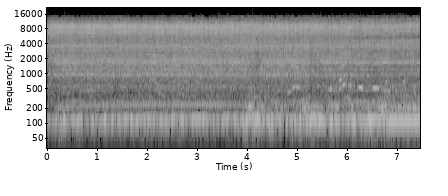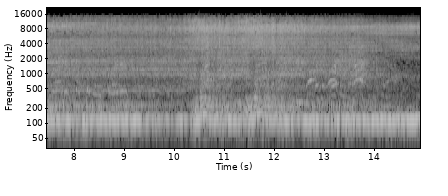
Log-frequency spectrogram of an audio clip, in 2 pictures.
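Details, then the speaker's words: Ford Mustang engine just unseized with Marvel Mystery Oil, after a suspected exploding starter: steady low engine drone with harsh high grinding whir that stays while running, starter suspected stuck engaged, possibly a switch fault; not confirmed. "that sounds I mean that's been sounding bad this whole time whoa what that sounds like stuck on that's fun"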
